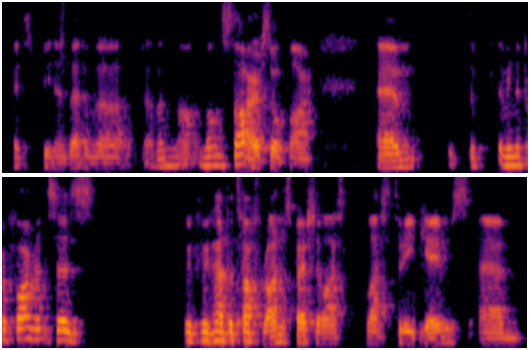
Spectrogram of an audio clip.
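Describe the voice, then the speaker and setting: A man's voice: fairly low pitch, roomy sound, rough recording. A young Scottish man talking casually as a podcast guest, chatty and self-deprecating with lots of ums. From Scotland. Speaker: guest football fan.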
